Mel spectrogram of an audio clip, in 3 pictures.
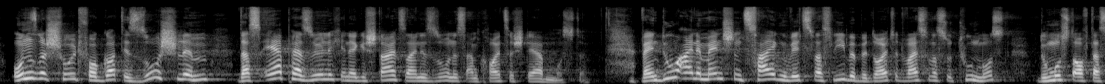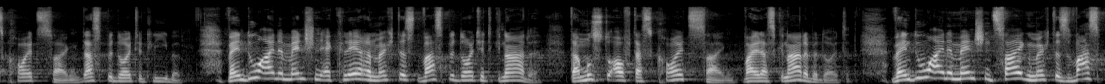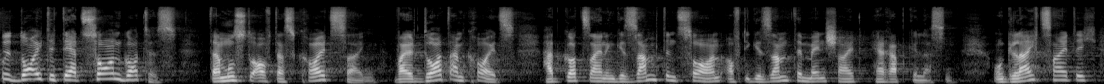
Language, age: German, 40-59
